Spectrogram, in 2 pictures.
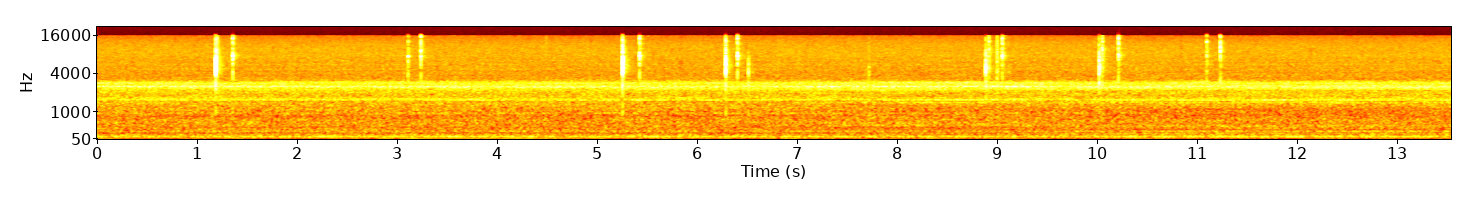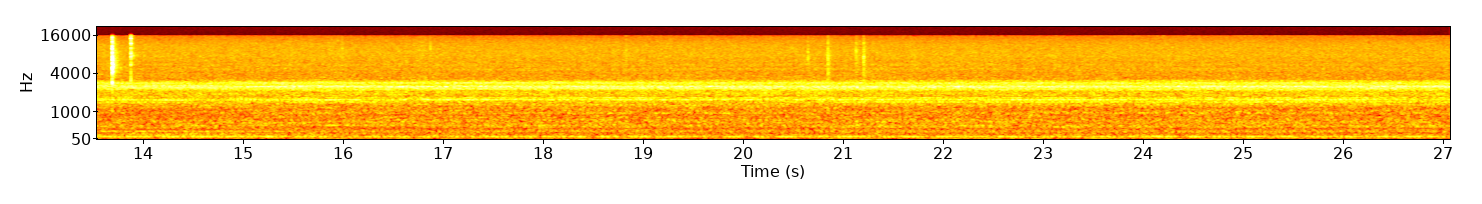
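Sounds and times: steady hum with high whining: 0:00.0 - 0:27.0
mouse and keyboard clicking: 0:01.2 - 0:01.4, 0:05.2 - 0:05.6, 0:06.2 - 0:06.6, 0:08.8 - 0:09.2, 0:10.0 - 0:10.4, 0:11.1 - 0:11.4, 0:13.7 - 0:14.0, 0:20.6 - 0:21.4.

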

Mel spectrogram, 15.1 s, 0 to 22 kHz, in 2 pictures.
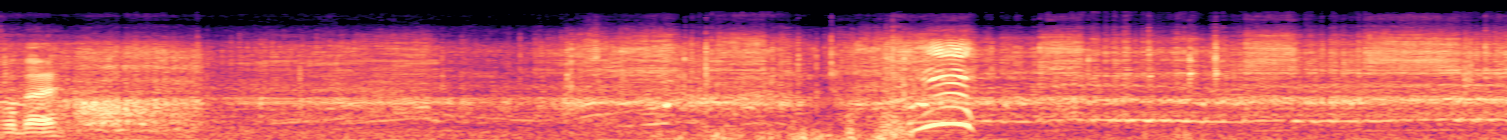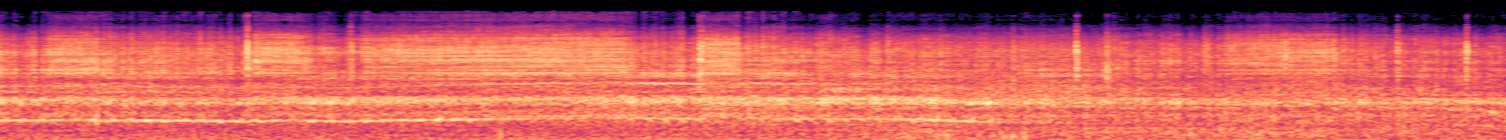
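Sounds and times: electric motorbike motor whining: 0:00.0 - 0:15.0
wind: 0:00.0 - 0:15.0.

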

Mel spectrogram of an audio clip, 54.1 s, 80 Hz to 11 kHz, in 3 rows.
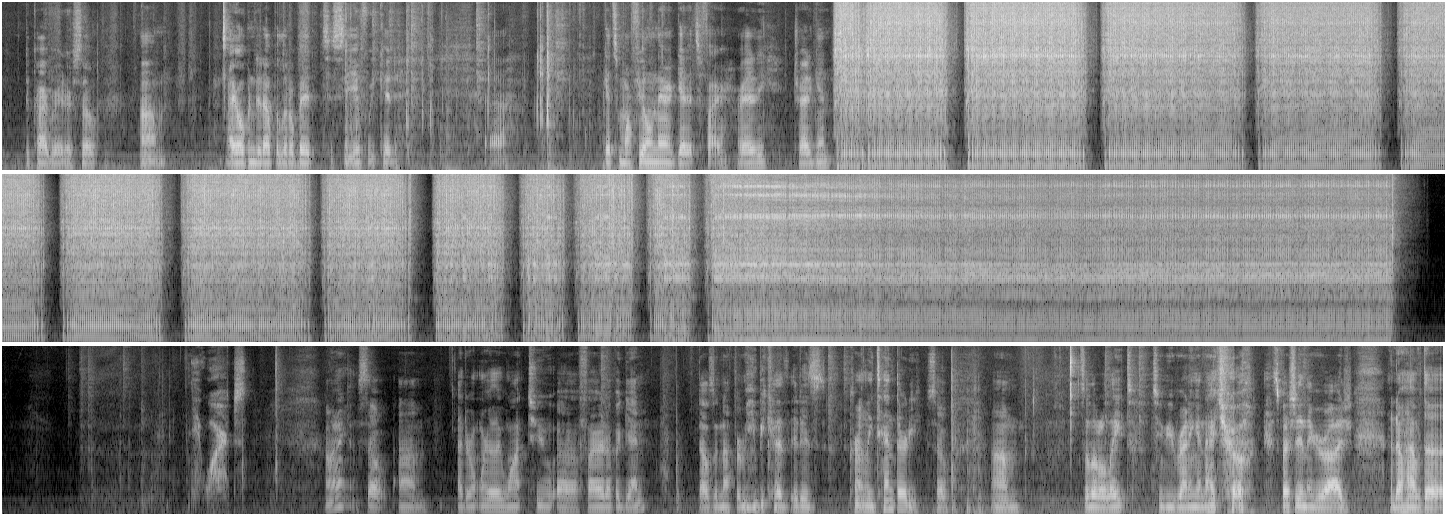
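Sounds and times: small nitro engine running: 0:10.4 - 0:35.6.

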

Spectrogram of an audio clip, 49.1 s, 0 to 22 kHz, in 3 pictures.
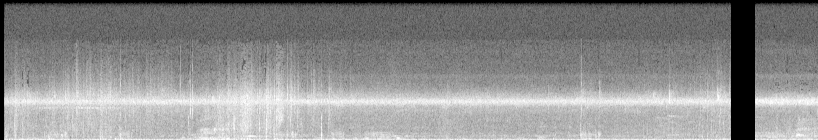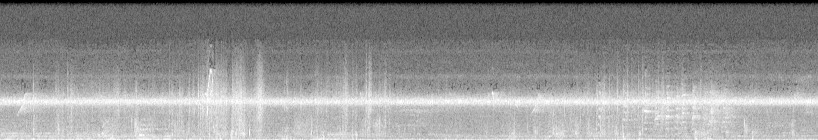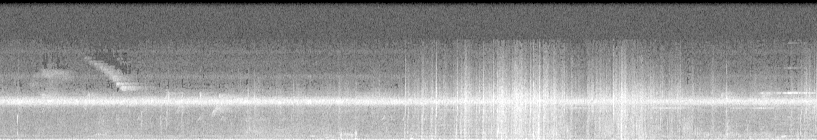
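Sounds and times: insects chorus: 0:00.1 - 0:49.0
rustling of dry leaves: 0:04.0 - 0:06.2, 0:41.0 - 0:46.6
faint ticks and rustles: 0:16.5 - 0:24.6, 0:39.5 - 0:49.0.

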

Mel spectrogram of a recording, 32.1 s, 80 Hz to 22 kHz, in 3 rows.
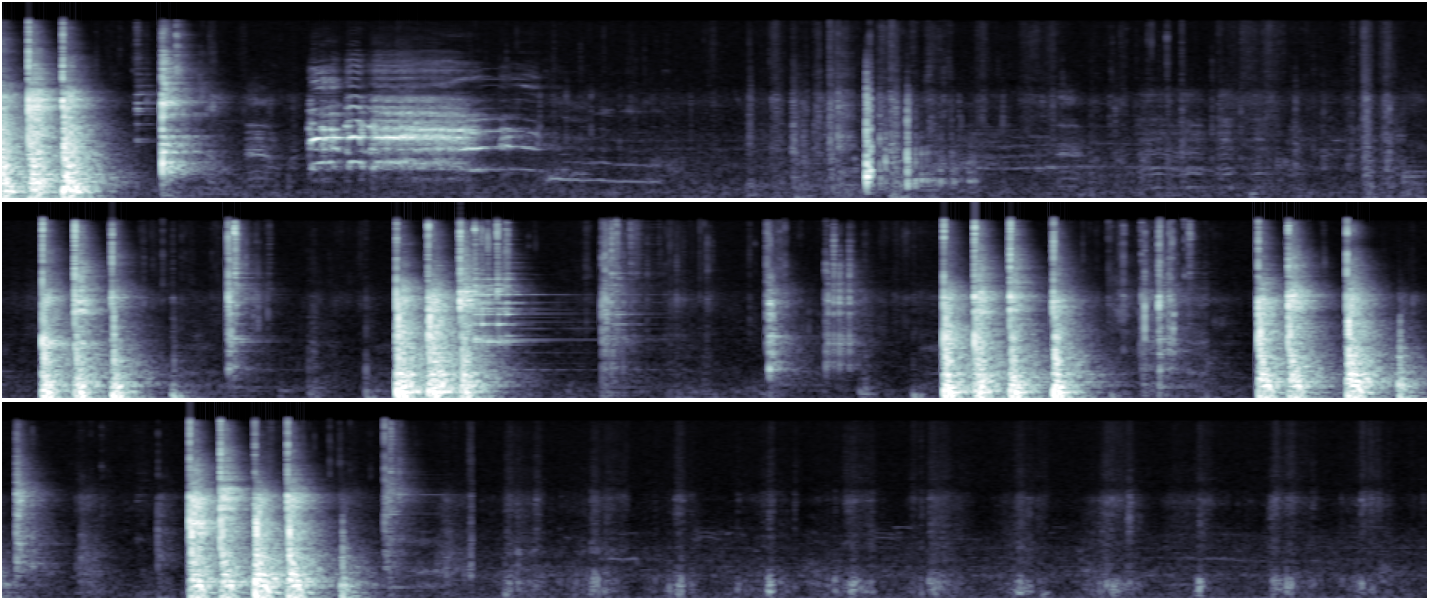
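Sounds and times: hard knocking impacts: 0:06.5 - 0:07.3.

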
